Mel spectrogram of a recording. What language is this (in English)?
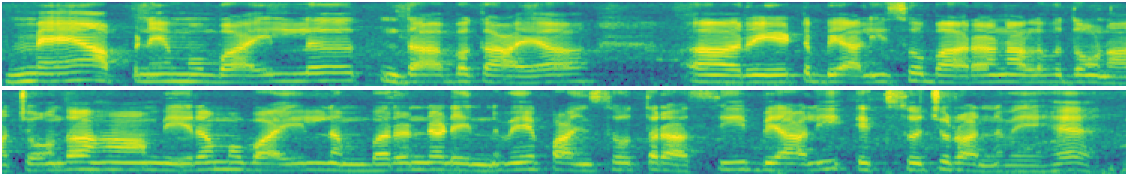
Punjabi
